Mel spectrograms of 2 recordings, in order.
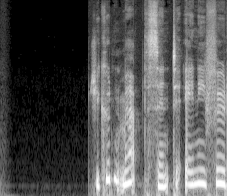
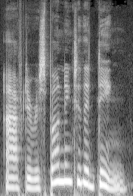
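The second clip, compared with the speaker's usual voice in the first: plain reading voice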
